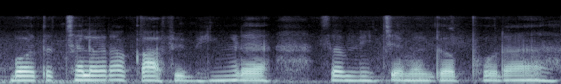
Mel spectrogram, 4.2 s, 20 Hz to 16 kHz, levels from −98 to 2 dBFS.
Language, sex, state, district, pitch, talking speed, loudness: Hindi, female, Chhattisgarh, Sukma, 180 Hz, 215 wpm, -19 LUFS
